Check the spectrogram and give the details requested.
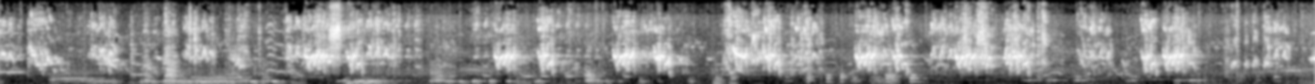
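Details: Budgies chirping in loud repeated bursts of bright, squeaky warbling, each phrase about half a second long, with quick chatter in between.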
